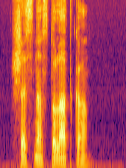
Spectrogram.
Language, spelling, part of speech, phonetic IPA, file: Polish, szesnastolatka, noun, [ˌʃɛsnastɔˈlatka], Pl-szesnastolatka.ogg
